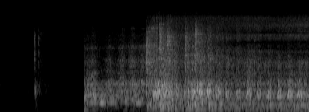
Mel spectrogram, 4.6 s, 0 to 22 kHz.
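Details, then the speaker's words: 1978 Cadillac DeVille V8 after sitting 15+ years, restarted after oiling a sticking lifter: starter catches quickly and settles into a steady, even run with no ticking, the earlier lifter knock gone; normal running after fix. "sounds way better the knock is gone yeah right up sit here running"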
